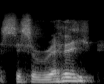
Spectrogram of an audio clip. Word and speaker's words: Cicirelli: excited to have on the show e cicerelli did i pronounce that correctly you did pronounce it correctly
